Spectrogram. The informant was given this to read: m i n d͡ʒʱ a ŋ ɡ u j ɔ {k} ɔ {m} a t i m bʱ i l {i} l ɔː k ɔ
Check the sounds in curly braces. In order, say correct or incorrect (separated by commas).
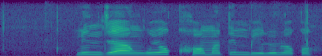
incorrect, correct, correct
